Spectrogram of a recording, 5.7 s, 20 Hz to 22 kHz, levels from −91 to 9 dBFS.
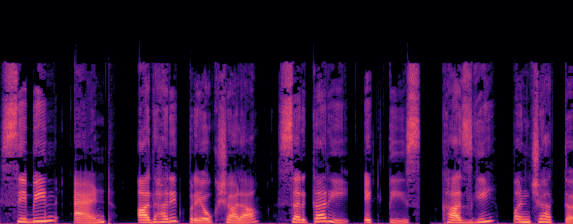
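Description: At 4.19 s, right after "आधारित प्रयोगशाळा सरकारी एकतीस", the speech drops into a digital wireless dropout. The radio link lost too much data, so the receiver muted with a very short fade, leaving a clean hole of near silence lasting about 115 ms, with no noise burst on either side.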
